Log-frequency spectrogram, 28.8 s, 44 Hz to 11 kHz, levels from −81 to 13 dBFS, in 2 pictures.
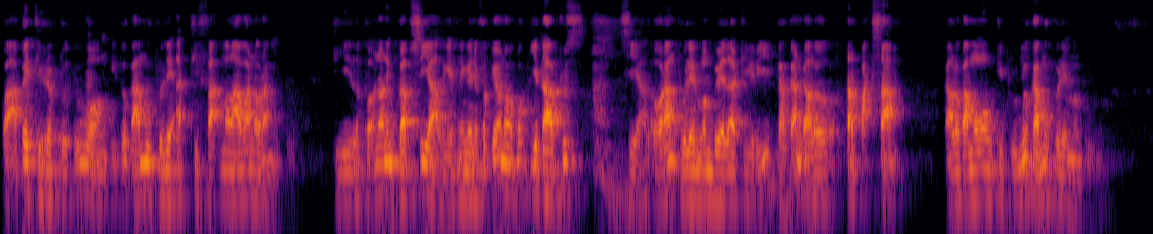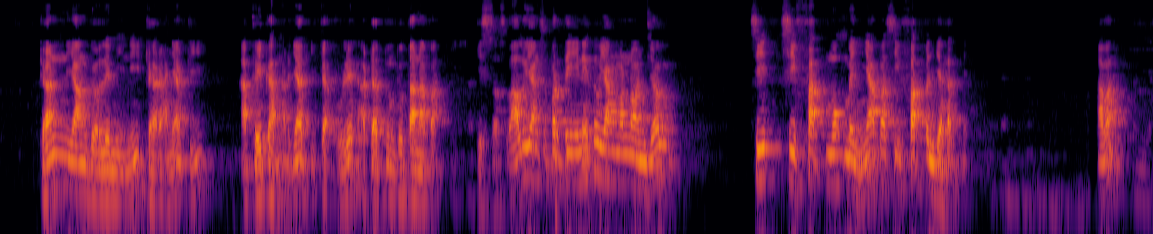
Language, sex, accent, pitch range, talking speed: Indonesian, male, native, 110-175 Hz, 125 wpm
